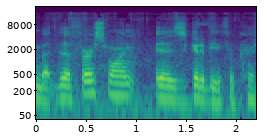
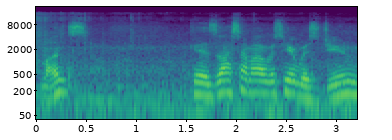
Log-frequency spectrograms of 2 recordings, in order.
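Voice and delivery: usual speaking voice

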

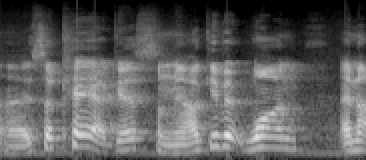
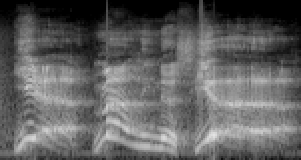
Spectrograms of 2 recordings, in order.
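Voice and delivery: hammed-up he-man shout; higher, exaggerated manly battle cry; mock macho cheer; 4 semitones higher, much slower than usual. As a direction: roar it like a parody tough guy. Mock burst of testosterone, manliness chant.

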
